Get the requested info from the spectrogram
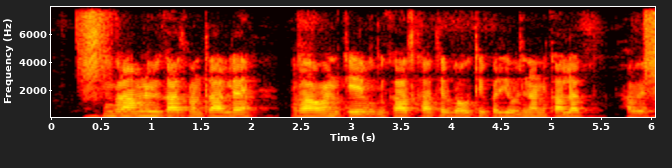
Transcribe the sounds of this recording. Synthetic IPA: ɡɾaːmɳiʋɪkaːsmə̃nt̪ɾaːlə | ɡaːʋənkeʋɪkaːskʰaːt̪ɪɾbʱəʊt̪ipəɾjoːd͡ʒnanɪkaːlət̪ | ɦəʋeː

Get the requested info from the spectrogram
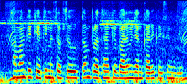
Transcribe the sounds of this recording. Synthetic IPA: haːmaːnkekʰeːt̪imẽsɐbseʊt̪ːəmpɾɐt̪ʰakebaːɾemẽd͡ʒaːnkaːɾikɐɪsemɪli

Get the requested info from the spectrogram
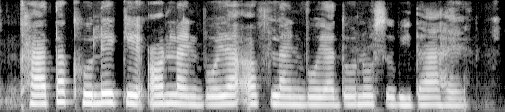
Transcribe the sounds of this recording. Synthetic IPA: kʰaːt̪akʰoːlekeʔɔːnlaːɪnboːjaʔɔːpʰlaːɪnboːjad̪oːnõsʊbɪd̪ʱaɦɛː

